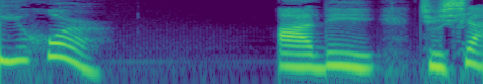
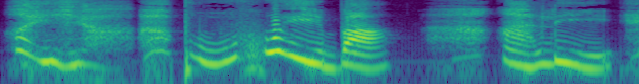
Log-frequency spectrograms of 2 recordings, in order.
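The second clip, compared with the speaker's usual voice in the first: mother crying out in disbelief; shocked mum's outcry; dismayed exclamation. Acted. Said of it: "妈妈惊呼起来".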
